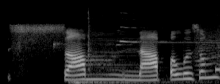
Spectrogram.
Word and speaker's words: somnambulism: Somnambulism. That's how it's pronounced.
